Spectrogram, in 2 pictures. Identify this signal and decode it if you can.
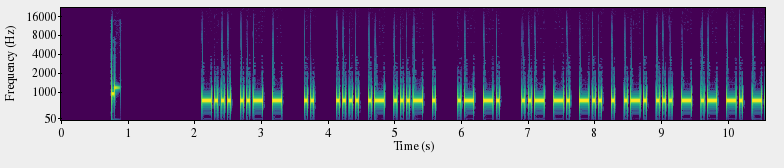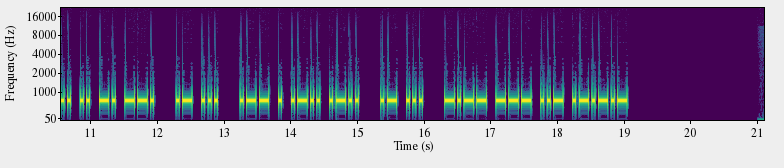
Morse code, heard as a keyed tone, about 25 wpm, 700 Hz. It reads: BUT I HAVE AN UNDERSTANDING AS WELL AS YOU.
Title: Sentences from Top 1000 Words - Review Part 3 - 25wpm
